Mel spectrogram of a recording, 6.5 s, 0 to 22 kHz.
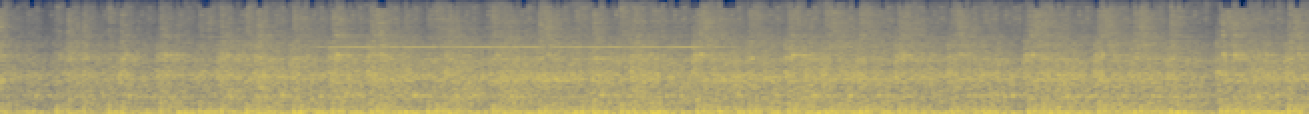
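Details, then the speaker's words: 2013 Arctic Cat Wildcat 1000cc V-twin UTV after fixing an intake air leak from a missing O-ring; steady, even idle with settled low rumble, no hunting or surging, idle much lower, running on both cylinders; healthy. "problem that sounds a little better well I'm pretty happy with that sounding really good yep it's running on both cylinders"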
